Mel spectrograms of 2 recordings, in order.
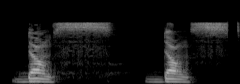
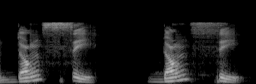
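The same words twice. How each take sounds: First: Danse said lower, ending on the S; French stem demo. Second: Danser with the final er sounded as é; French infinitive demo. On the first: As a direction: drop the er and stop on the S of danse. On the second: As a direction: model danser twice. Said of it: "qual é a última consoante". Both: Shown as a demonstration.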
